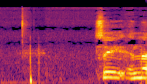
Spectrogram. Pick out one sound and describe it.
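A young boy makes a short vocal sound close by.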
